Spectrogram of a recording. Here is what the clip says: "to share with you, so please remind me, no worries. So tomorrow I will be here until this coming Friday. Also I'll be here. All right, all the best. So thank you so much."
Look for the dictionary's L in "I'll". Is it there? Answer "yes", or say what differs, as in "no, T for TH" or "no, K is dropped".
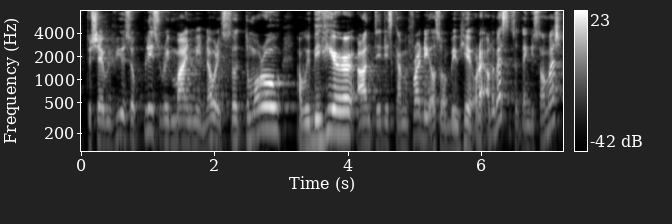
no, W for L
